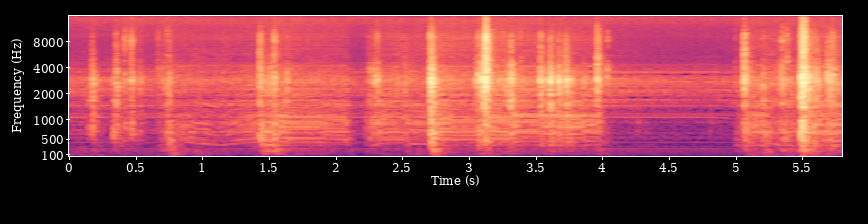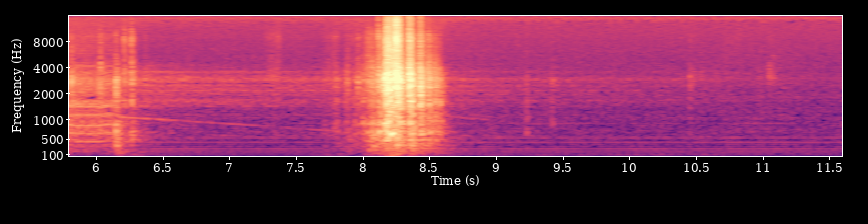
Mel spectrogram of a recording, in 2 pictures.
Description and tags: VHS eject
Sound of a VHS tape being ejected.
Eject, Videotape, VHS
